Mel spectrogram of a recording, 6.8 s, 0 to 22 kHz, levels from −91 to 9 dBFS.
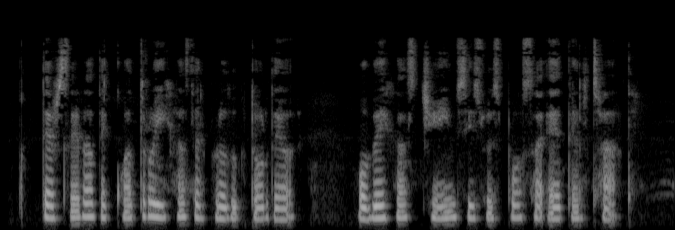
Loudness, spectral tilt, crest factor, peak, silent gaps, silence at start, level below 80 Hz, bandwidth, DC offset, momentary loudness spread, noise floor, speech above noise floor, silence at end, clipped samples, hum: -33 LUFS; -4.5 dB/octave; 18 dB; -14 dBFS; none; 0.2 s; -80 dBFS; 11.5 kHz; under 0.1%; 7 LU; -69 dBFS; 37 dB; 0.45 s; under 0.1%; none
